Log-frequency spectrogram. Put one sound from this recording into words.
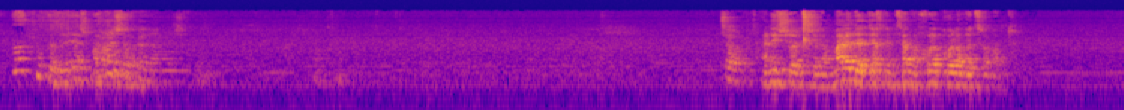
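A young man speaks calmly and close into a microphone, pausing between phrases.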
